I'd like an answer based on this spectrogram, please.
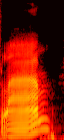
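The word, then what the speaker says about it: ل: Ya, di sini kita mendapati namanya huruf lam. Ketika dia belum berharokat namanya adalah lam. Jangan sebut huruf la. Nggak ada huruf hijaiyah yang namanya huruf la ya. Oke, ini namanya adalah lam.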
